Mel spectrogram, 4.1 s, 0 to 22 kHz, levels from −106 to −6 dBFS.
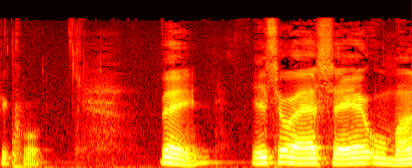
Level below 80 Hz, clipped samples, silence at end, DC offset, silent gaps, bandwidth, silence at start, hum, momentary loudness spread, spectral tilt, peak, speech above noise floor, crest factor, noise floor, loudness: -48 dBFS; under 0.1%; 0 s; under 0.1%; none; 14 kHz; 0 s; none; 20 LU; -7 dB/octave; 0 dBFS; 37 dB; 16 dB; -52 dBFS; -15 LUFS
